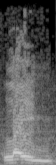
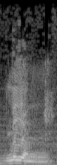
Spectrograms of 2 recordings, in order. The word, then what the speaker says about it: Leng: the ហើយខ្ញុំចាំការបកប្រែថាឈ្មោះលៀង Battalion 2 his name was Leng but when I listened to the Khmer interpretation the name became Liang Mr.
